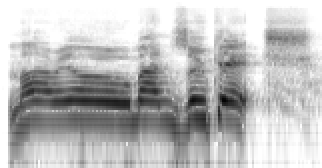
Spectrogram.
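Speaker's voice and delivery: mock announcer hailing the player; drawn-out name call. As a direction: sing the name out like a stadium announcer. Calling out drawn player names.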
